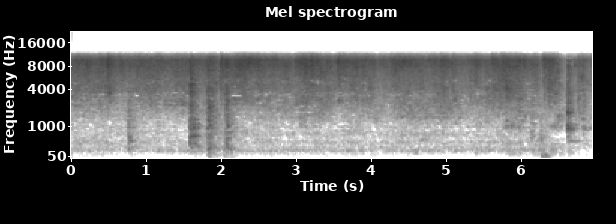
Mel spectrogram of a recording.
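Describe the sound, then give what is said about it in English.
Running water splashes as a Nordic Ware microwave egg muffin pan is washed out, a steady hiss of tap water with a few louder splashes and clatters. “All right, I'm going to wash it out because I'm going to cook in it.”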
